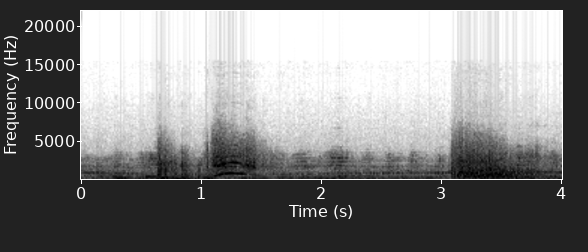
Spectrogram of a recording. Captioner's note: gunshots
